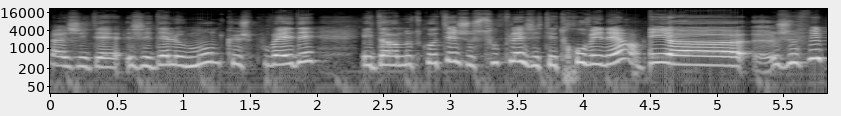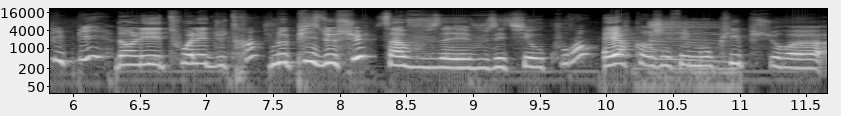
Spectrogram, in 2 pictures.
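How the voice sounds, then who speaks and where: A young woman streamer telling a long mishap story to her chat, excitable, swearing and laughing as she goes. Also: high-pitched.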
